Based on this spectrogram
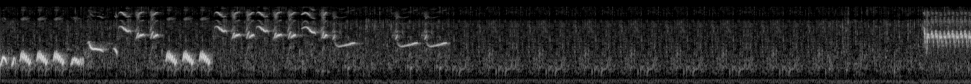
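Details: Competition-lure recording of a White-rumped shama: quick bursts of bright whistled notes, some very high and ticking, then a quiet pause and a sudden loud burst at the end.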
